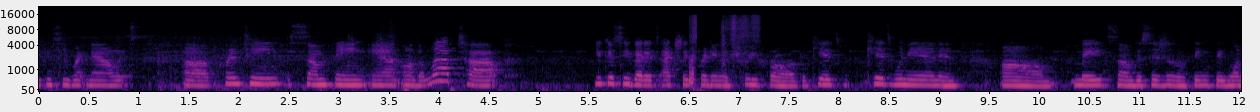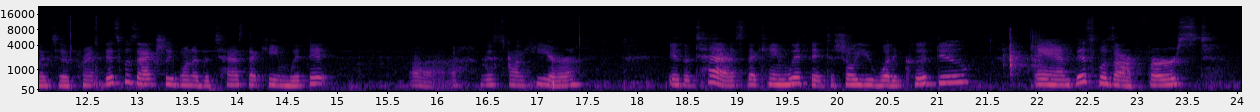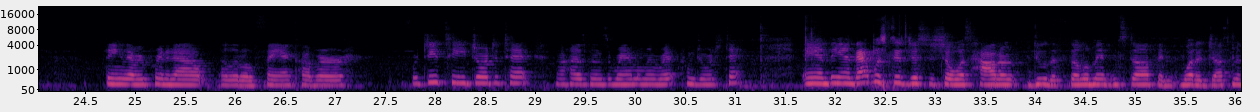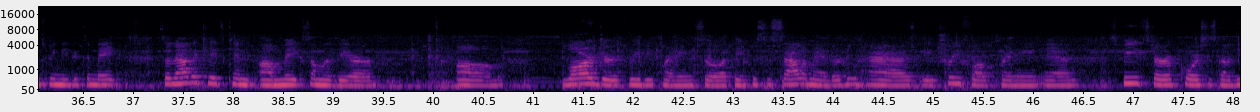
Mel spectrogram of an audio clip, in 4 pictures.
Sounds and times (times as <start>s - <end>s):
Speech: 0.0s - 4.8s, 5.6s - 15.0s, 15.7s - 17.5s, 18.3s - 21.4s, 22.0s - 23.9s, 24.7s - 39.6s, 40.2s - 48.0s.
